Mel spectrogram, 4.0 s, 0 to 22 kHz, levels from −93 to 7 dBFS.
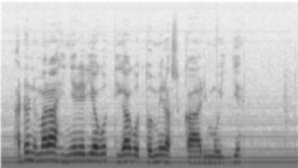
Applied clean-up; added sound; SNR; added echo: none; none; none; none.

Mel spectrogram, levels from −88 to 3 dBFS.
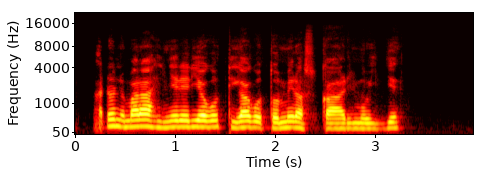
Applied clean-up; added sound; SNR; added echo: neural mask model DeepFilterNet 3.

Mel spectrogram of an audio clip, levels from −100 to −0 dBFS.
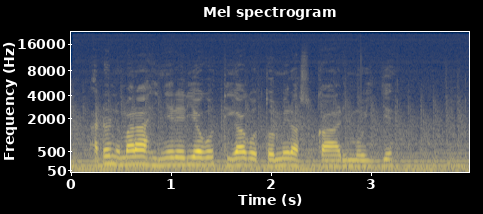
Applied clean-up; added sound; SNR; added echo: none; Drum; 13 dB; none.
